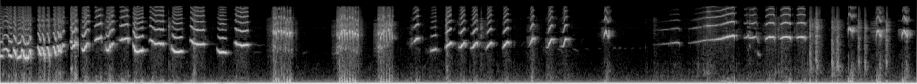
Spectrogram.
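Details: White-rumped shama in full, lively song meant for other birds to copy: a long sequence of varied whistles, trills and harsh scratchy notes, with sharp clicks and brief pauses between phrases.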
